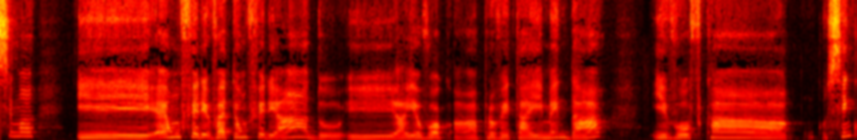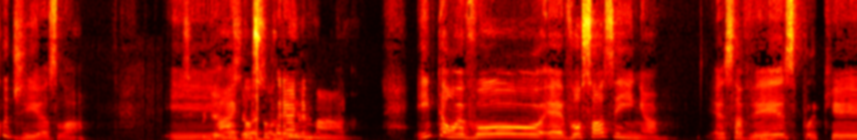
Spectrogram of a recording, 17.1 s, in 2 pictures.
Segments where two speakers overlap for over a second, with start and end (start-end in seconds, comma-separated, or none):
10.4-11.8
